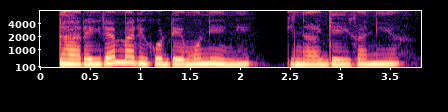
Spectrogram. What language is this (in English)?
Kikuyu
